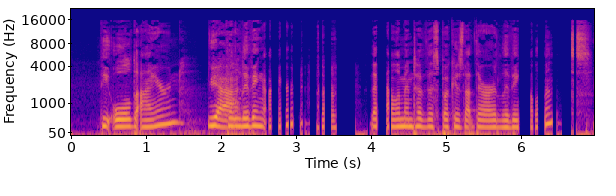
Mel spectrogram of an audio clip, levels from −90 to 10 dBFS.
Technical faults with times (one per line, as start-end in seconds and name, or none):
2.60-4.28 digital broadcast dropout
5.96-6.74 digital broadcast dropout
